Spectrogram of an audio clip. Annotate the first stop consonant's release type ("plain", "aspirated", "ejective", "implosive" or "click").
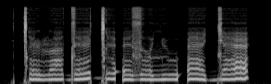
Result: click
